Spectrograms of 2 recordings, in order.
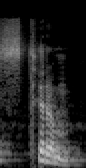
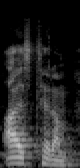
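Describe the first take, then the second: First: The word starts directly with the consonant cluster. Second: An extra vowel sound comes before the word. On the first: The speaker calls it right. "तो इसको हम कहेंगे स्थिरम" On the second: The speaker calls it wrong. "कई बार हम कहते थे अस्थिरम"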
